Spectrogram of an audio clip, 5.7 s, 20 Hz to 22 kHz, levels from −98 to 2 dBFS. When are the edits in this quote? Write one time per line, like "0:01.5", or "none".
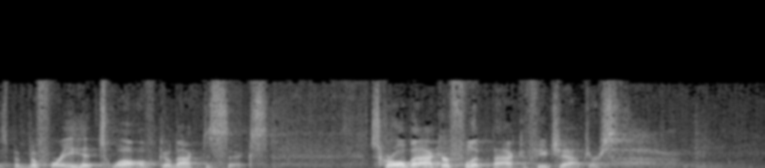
none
